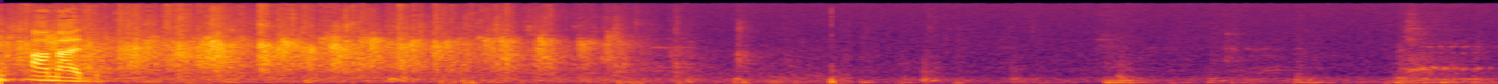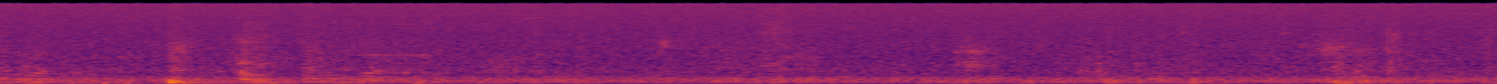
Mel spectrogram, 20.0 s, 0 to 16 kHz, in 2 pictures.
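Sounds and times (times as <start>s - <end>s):
speech: 0.0s - 0.8s
conference audience applause welcoming speakers: 0.0s - 4.6s
quiet noise: 0.0s - 19.9s.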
